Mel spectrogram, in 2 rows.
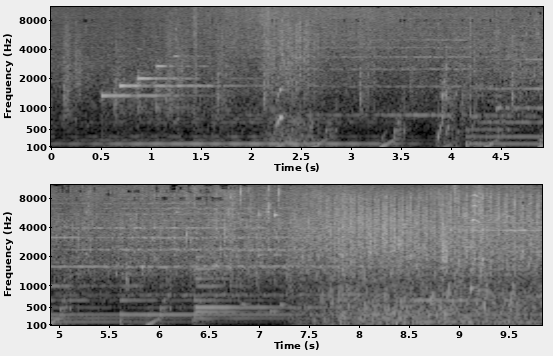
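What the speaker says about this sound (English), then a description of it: "A chicken fell in the water." Water sloshes and drips in the Slime Rancher 2 video game as a chicken falls in, with a run of bubbly splash bursts in the middle and a rising churn of liquid toward the end over steady game music.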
